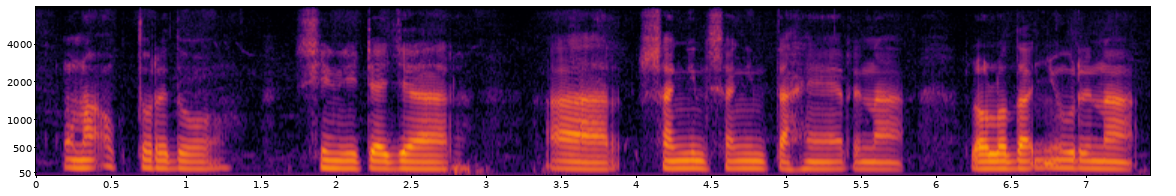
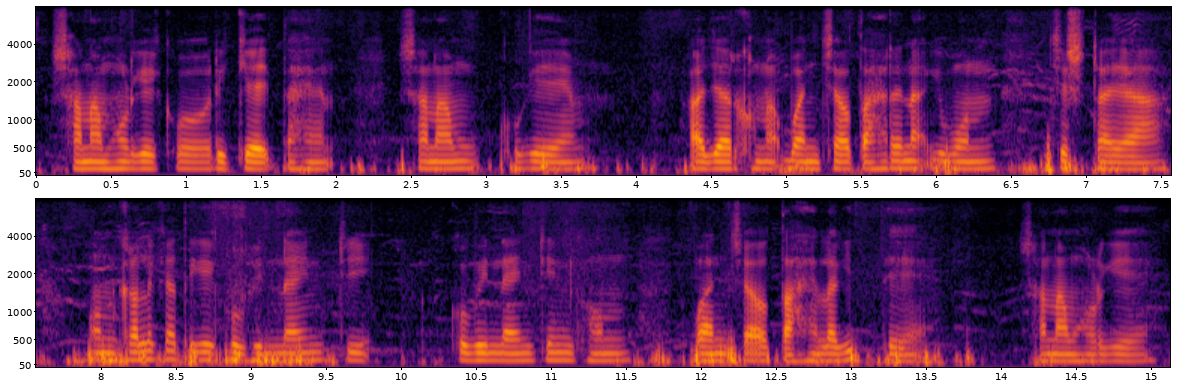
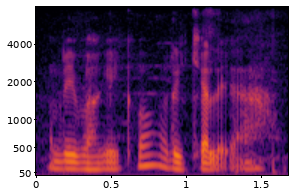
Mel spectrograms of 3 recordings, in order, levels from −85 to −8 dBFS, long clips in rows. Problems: constant background noise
